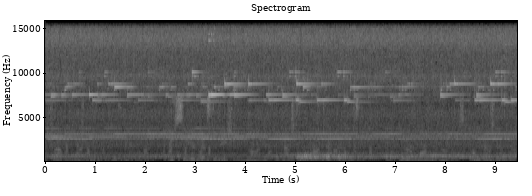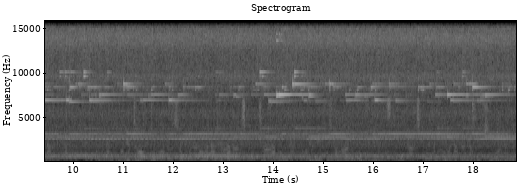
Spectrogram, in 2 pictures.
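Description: Wind chimes tinkling continuously in short, high, scattered notes over a low, muffled background layer: an ambient bed for a subliminal track.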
